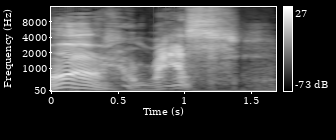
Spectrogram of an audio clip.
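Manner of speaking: put-on high, loud, boozy, slurred drunken exclamation. Reading a story, a man who has had a lot to drink replies: drunken slurring. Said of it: "Lallte Kellington".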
